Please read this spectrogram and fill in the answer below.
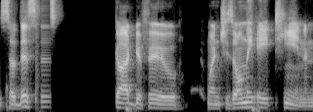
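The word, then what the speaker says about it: Godgifu: i should mention that god gifu is the old english pronunciation and spelling of lady godiva's name so this is god gefu when she's only 18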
